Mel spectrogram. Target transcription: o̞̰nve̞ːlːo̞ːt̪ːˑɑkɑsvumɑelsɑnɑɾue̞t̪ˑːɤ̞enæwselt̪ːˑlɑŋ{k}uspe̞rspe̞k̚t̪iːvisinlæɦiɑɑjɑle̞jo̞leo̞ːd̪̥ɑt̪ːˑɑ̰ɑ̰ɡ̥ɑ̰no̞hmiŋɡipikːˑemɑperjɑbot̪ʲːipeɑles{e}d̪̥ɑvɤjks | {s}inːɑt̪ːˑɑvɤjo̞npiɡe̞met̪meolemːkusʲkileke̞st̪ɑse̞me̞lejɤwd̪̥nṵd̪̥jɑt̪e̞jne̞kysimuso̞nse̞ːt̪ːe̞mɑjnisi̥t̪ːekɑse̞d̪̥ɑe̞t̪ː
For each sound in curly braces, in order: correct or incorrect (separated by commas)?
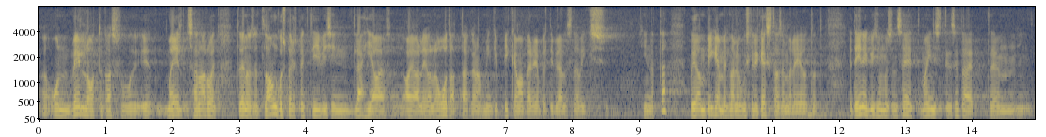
incorrect, correct, incorrect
